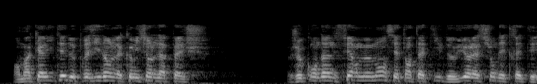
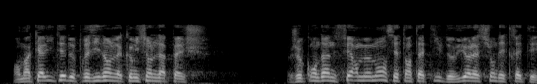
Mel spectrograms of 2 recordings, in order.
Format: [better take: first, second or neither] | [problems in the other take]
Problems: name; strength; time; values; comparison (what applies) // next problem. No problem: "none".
second | room echo; dies away in 0.2 s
